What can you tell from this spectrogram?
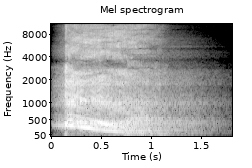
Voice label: Male Elemental Death

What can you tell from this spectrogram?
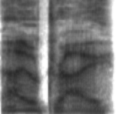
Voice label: Male Orc, Attack

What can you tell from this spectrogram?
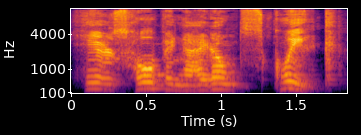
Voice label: Mech Greetings

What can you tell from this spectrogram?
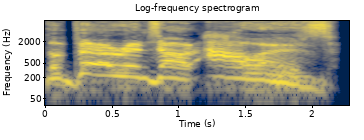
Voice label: Male Quilboar Play

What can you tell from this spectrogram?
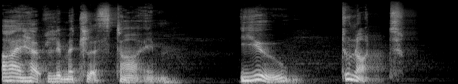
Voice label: Female Broker Idle

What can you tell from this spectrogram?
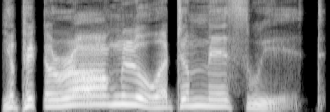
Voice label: Male Troll Attack

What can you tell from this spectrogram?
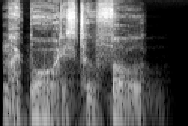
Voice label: Male Dragon ERROR FULL MINIONS

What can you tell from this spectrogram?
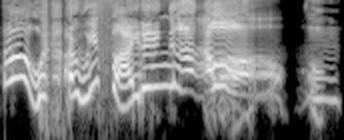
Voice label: Female Human Death

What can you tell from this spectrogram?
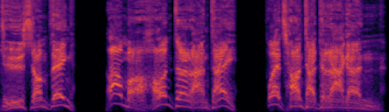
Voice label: Male Dwarf; Tavish; Boss Reveal

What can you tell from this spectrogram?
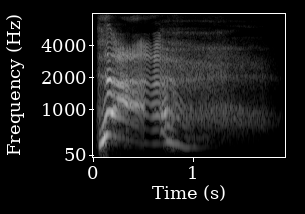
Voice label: Female Human Death

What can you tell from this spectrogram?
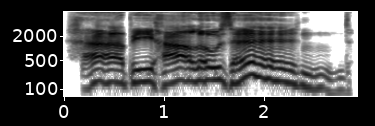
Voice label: Male Human HAPPY HALLOWEEN; Arthas

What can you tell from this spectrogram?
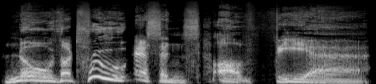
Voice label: Male Orc Start

